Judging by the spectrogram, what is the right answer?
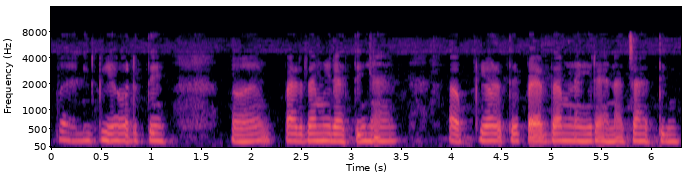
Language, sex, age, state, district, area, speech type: Hindi, female, 45-60, Uttar Pradesh, Pratapgarh, rural, spontaneous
